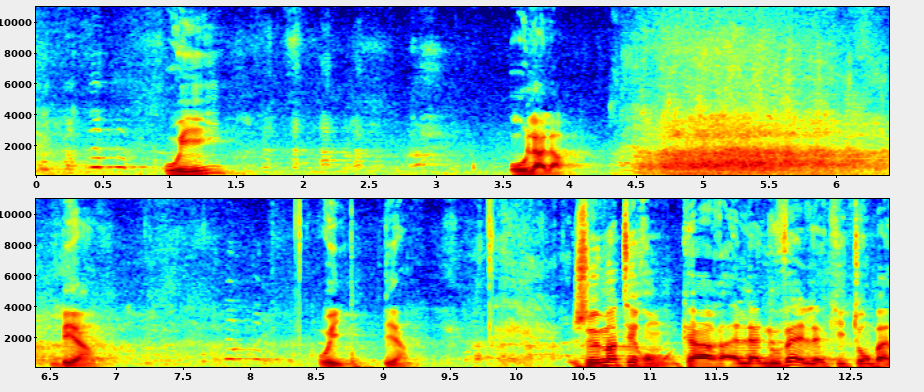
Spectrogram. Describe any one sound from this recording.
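A young man speaks in bursts with exaggerated expression, close by.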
